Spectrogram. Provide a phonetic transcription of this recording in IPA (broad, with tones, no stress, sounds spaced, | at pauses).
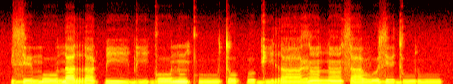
z ɪ˨ m oː˨ n a˦ r a˨ k͡p iː˦˨ b i˨˦ ɡ oː˦ n ũ˦ kʰ uː˦ t o˦ k͡p ʊ˨ ɡ i˨˦ r aː˨ ɣ ã˦ n ã˦ s a˦ β ʊ˦ z ɪ˦ d uː˦ ɾ uː˦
